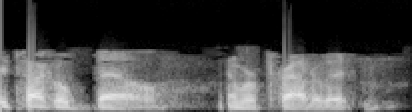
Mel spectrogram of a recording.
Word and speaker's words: Taco Bell: I'm going to look past your terrible slander of Chicago-style pizza, but I got a question about your pronunciation of, as you call it, Taco Bell, with the emphasis on taco, which seems wrong to me. Should be on the bell. Should be Taco Bell, like Taco Jones and, you know, Taco Leroy's or whoever.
